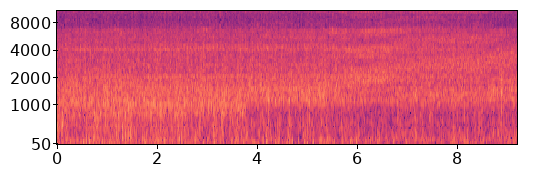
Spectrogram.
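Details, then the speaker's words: 1958 Johnson FD-12 18hp two-stroke outboard running across a lake on a Sea Nymph 14R: even, buzzy drone at steady speed over wind and water noise, no misses or knocks; normal running. "It actually started when I got the motor. It had been sitting for a lot of years, and it fired right up. So it's a good runner."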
